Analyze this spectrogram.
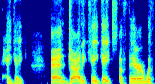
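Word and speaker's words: Heygate: Peter Maltravers, based on, I always pronounced it Haygate, but I saw an interview with AP where he pronounced it something like Hooget. I'm not going to carry off Hooget. So I'm just going to say Haygate.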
